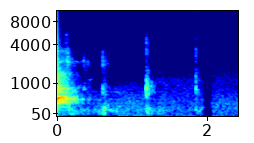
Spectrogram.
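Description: A woman's word trailing off, then three faint, sharp clicks about half a second apart: a stylus tapping on a tablet screen as she writes.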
